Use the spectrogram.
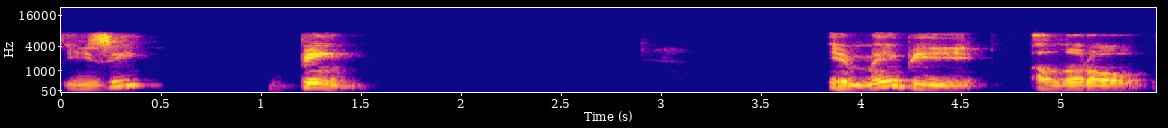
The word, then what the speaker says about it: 病: The pronunciation is like this, it's easy, Bìng.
